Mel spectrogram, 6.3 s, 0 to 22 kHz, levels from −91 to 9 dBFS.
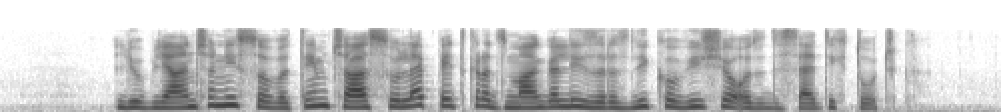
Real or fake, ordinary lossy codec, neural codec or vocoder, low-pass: real; none; none; 7.2 kHz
